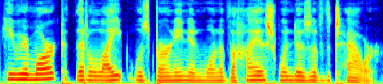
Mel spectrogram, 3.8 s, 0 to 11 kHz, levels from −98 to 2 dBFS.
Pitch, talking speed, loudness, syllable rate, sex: 165 Hz, 250 wpm, -17 LUFS, 6.2 syllables/s, female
